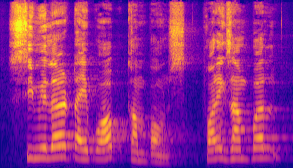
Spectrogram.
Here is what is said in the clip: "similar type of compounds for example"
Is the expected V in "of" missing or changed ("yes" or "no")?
yes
